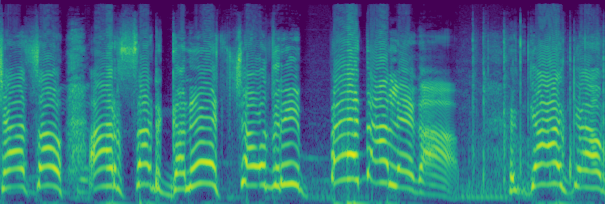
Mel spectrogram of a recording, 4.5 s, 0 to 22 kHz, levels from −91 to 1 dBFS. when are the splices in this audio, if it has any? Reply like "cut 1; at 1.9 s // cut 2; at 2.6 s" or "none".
none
